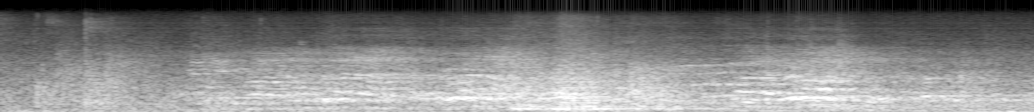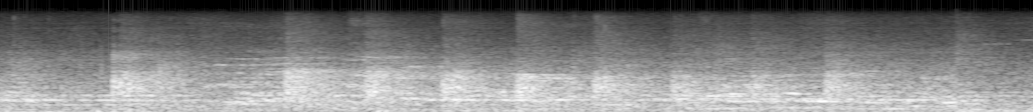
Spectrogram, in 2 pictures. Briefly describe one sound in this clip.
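Men call out to each other across an open field, heard from a distance.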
